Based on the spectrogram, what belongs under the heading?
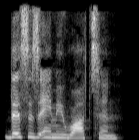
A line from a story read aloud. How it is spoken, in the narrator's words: she said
